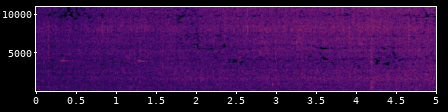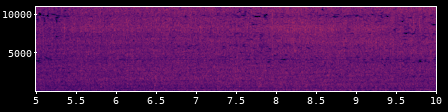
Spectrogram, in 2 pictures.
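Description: A small rocky stream splashing and gurgling over a little cascade. It grows steadily louder as the water is approached.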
